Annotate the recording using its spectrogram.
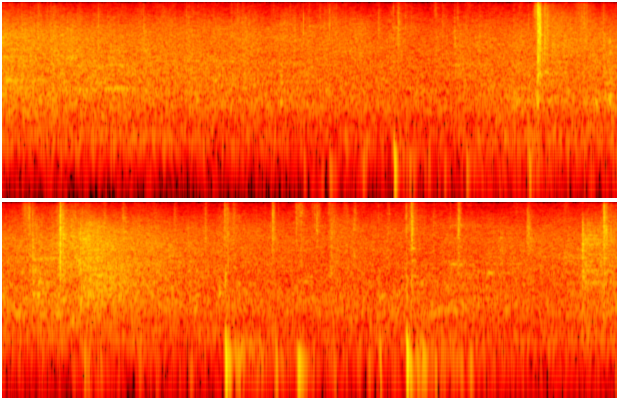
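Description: Badminton rally: sharp racket strikes on the shuttlecock, about six of them a second or so apart from about four seconds in, over a steady arena crowd murmur.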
